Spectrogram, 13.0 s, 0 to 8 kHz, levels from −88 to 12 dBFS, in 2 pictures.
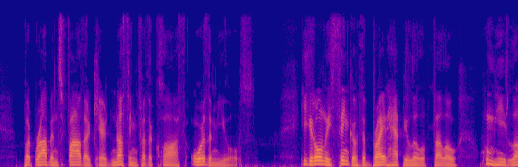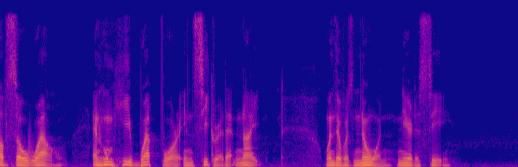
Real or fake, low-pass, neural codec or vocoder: real; 7.2 kHz; none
